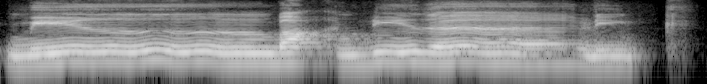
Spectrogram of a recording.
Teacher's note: Cuman kadang-kadang cara membaca iqlab ini yang masih keliru. Membaca iqlab ini tidak 100% suaranya menekankan kepada suara mim karena menghadapi ba, tetapi ada ikhfa'nya.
